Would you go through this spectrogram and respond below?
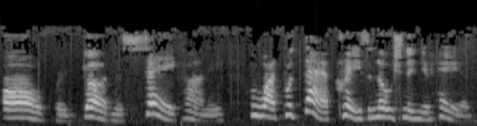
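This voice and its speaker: A woman's voice: medium pitch, lively intonation, takes it slowly, husky. An actress playing a coy, sugary, evasive Southern woman with an American Southern accent in a vintage radio drama. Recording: muffled vintage radio recording.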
